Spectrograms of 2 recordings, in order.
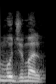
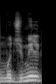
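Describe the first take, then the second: First: The word is said as mujmal. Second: The word is said as mujmil. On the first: The speaker calls it right. "सही लफ्ज क्या है? मुजमल।" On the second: The speaker calls it wrong. "कुछ लोग मुजमिल कहते हैं"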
